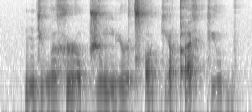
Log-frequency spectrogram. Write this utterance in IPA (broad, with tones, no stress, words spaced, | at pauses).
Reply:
ndy˩wɵ˥xɹo˩b ʒu˥˩ŋy˩˥ɹt͡sʼɔ˩ kʲʉ˩ qʼe˥xkʲu˥˩b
